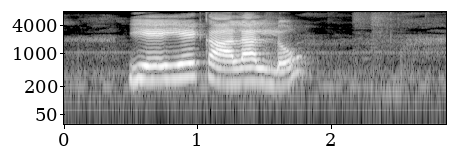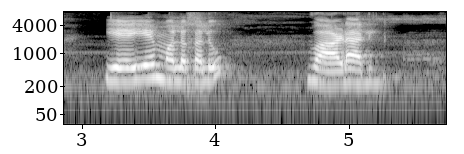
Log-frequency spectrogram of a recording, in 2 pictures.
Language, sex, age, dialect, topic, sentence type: Telugu, female, 25-30, Telangana, agriculture, question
